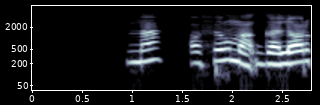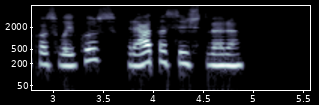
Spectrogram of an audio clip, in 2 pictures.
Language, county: Lithuanian, Kaunas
